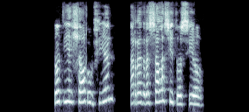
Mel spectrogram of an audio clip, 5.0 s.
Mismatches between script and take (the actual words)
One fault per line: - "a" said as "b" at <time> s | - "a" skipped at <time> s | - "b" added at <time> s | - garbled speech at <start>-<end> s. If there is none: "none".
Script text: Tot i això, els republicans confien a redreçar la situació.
- "els republicans" skipped at 1.7 s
